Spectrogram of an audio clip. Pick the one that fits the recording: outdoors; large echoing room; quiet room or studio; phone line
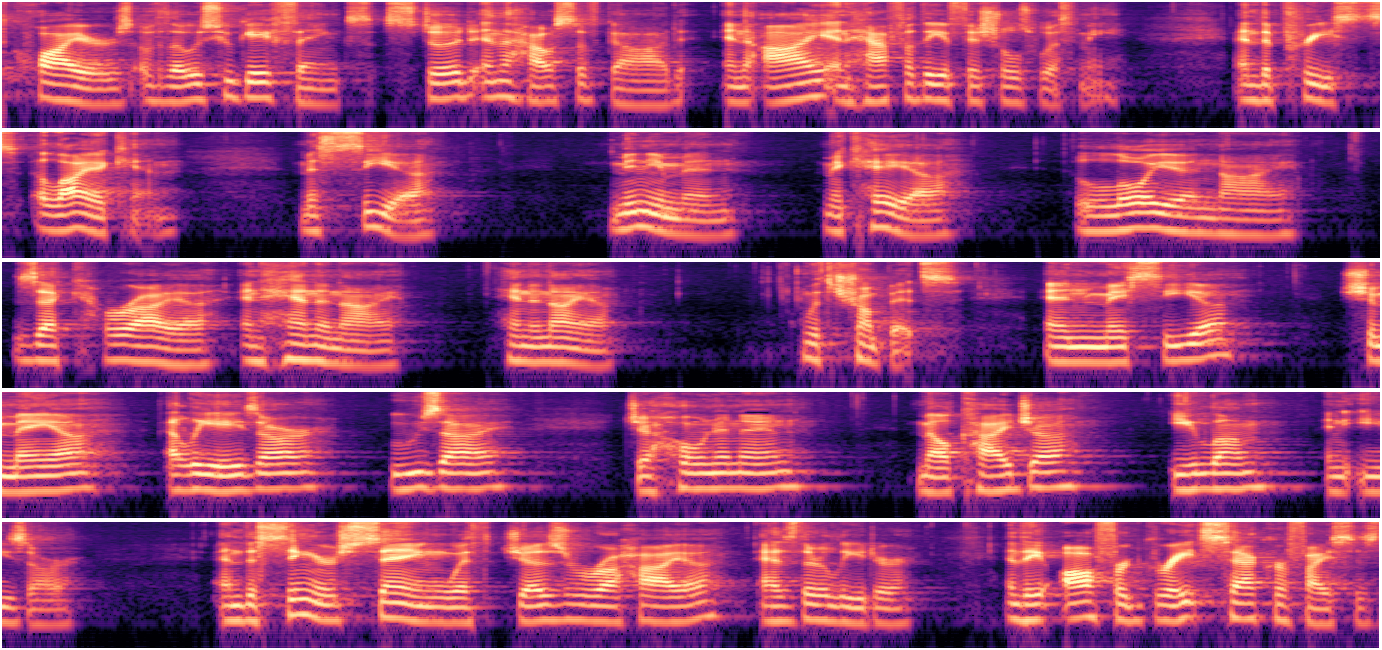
large echoing room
